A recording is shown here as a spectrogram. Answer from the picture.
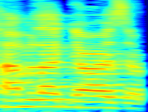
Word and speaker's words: Pamela Garza: Pamela Garza, right?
